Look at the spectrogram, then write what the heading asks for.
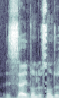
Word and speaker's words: زاي: La lettre Zay lui ressemble, mais avec un point au-dessus. Ra, Zay. R, Z. Il donne le son de Z. Zay donne le son de Z.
